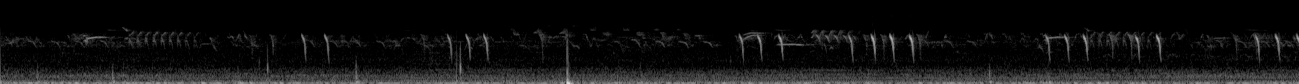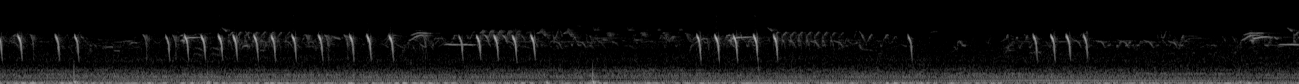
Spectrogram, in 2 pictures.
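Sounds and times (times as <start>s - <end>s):
high chirping bird calls: 0.0s - 25.9s
low rumble: 0.0s - 25.9s.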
